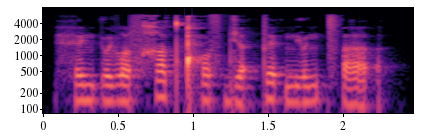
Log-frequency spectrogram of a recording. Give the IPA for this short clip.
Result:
h ɛ nʲ ʔ ɔ lʲ ɘ sˤ χ a t ǃʰ u sˤ dʲ a ʔ t ɛ ʔ nʲ ɔ nʲ t͡sʼ a ʔ

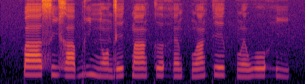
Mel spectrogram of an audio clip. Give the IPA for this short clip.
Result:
k͡p aː˦ s i˧ ɣ a˨ b i˦ ɲ ɔ̃˨ d e˨˦ k͡p ã˦ k ə˦ h ɛ̃˧ kʷ ã˨˦ k e˦ kʷ ɛ̃˨ w o˦ h i˦˨

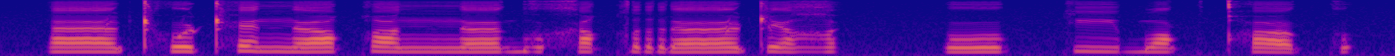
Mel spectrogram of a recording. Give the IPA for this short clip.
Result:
æː ʈʰ ʊ ʈʰ ɛ n ɜ q ɜ nː ɜ ɡ ʊ x ɜ q r ɜː ʈ ɪ ʁ | ʊː kː iː b ɒ k qʰ ʊː k

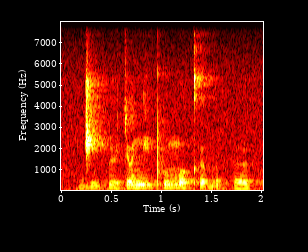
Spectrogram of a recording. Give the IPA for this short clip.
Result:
d͡ʒ i˨˩˦ p ʉ˨˩˦ t ɵ˧˥ n i˧˥ pʼ u˧˥ m o˨˩˦ kʼ ɵ˨˩˦ b ɵ˧ pʰ ɵ˨˩

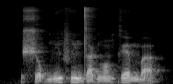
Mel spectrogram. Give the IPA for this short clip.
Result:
ʃ ɔ˨ b ĩ˨˦ f ĩ˦ d a˦ ɡ ɔ̃˦ k ɛ˧ m a˨

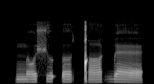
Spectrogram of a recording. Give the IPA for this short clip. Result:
n ɔ ʃ ʊ ʔ ʌ ǃ ɑ ɡ͡b æː

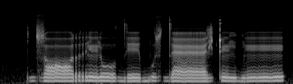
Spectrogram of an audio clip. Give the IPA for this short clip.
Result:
d͡z ɒː r ẽ ɾ o d̪ e b u z d̪ æː z ʈ ẽ ɡ͡b ẽː

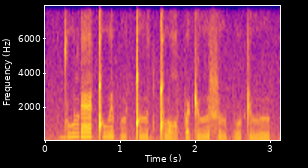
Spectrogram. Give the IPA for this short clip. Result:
d̪ u l ɾ ɛ ǃ u e̯ p ɯ ǃ ɯ d ǃ u ʁ p ə ʈ ɯ ɬ ɯ p u ʈ ɯ

